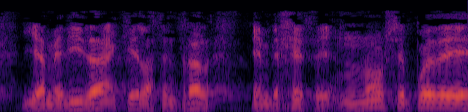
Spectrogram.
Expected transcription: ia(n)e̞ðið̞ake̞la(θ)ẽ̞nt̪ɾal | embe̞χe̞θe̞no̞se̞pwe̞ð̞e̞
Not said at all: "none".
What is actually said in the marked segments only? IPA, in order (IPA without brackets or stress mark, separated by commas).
m, θ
